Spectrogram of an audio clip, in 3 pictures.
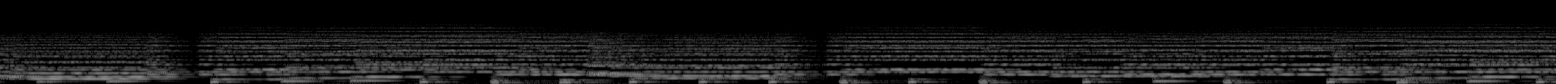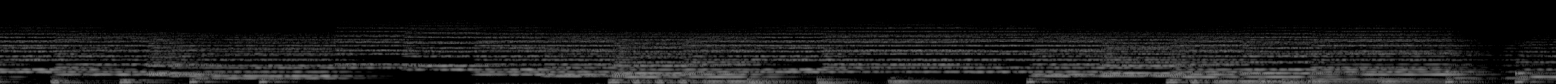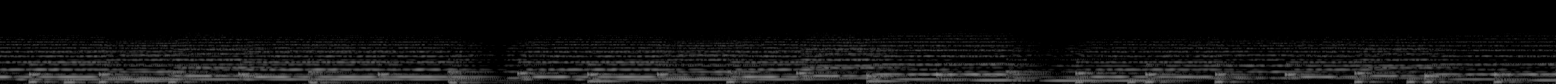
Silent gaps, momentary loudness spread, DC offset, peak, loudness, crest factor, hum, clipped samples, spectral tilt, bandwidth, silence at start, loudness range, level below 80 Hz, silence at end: none; 6 LU; under 0.1%; -26 dBFS; -41 LUFS; 14 dB; none; under 0.1%; -5.5 dB/octave; 16 kHz; 0 s; 4 LU; -60 dBFS; 0 s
